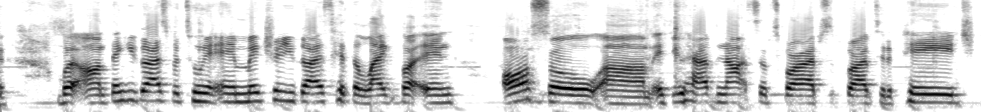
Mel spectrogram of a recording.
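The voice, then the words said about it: Hoarse, deepened, strained voice. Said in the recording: “I've been losing my voice all week since Friday ... sound like a whole man over here”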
